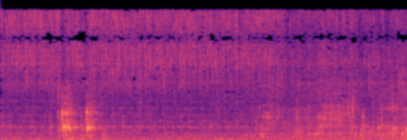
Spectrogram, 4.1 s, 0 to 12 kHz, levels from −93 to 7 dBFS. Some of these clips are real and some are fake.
real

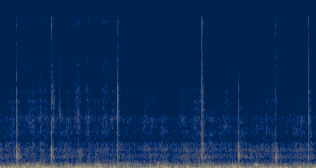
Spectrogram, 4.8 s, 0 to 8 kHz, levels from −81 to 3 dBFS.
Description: fake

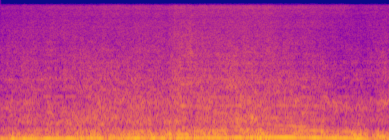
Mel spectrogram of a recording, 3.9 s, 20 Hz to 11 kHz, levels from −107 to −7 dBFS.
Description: fake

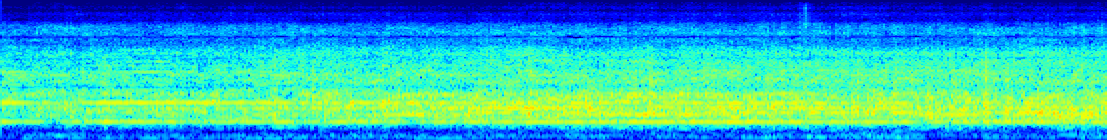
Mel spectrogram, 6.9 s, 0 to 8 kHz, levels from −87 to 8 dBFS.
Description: fake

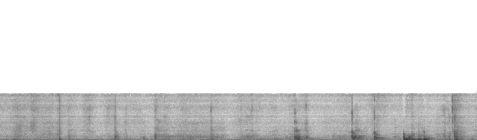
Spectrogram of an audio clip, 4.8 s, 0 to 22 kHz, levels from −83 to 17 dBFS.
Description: fake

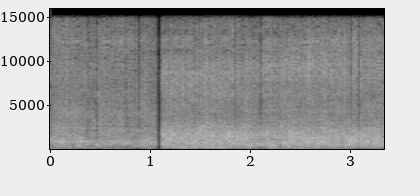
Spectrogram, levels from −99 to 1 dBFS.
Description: fake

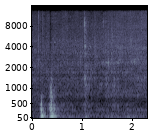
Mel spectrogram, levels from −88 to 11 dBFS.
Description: fake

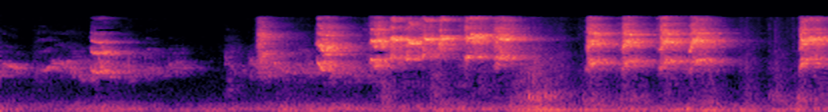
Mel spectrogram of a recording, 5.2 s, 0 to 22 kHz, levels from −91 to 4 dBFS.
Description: real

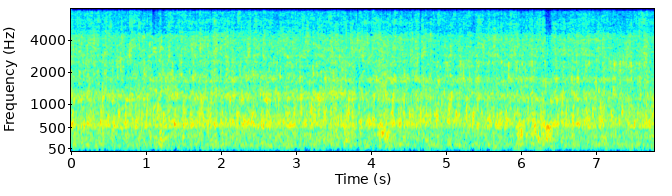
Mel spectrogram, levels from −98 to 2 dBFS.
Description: real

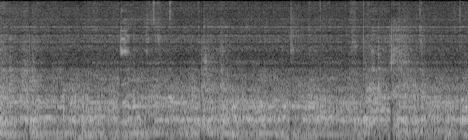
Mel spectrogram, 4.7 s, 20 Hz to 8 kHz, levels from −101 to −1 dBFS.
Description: fake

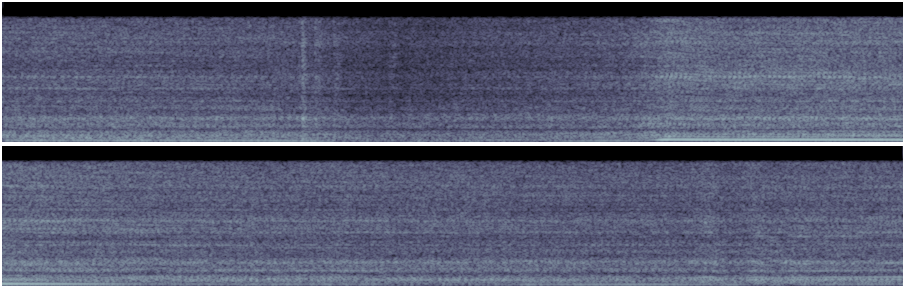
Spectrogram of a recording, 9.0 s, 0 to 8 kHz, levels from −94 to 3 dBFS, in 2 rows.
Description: real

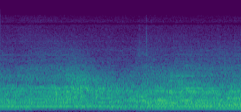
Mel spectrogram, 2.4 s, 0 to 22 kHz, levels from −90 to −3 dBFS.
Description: fake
